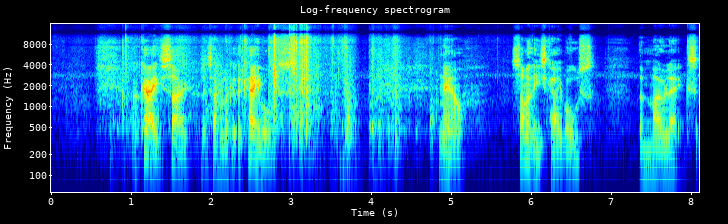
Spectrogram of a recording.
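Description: A fabric bag rustles as hands handle it.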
